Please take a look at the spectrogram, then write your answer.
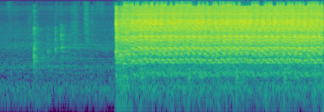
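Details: Duster drag car methanol-fueled race build, first start before tuning: fires at once into a loud harsh ragged roar; rough running, suspected injector harness wired flipped despite OEM-spec wiring, cause unconfirmed.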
